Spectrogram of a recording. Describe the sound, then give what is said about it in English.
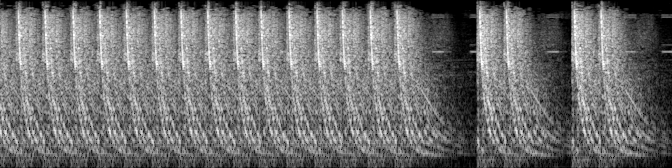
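A needle launcher weapon in a video game fires continuously, producing a long stream of loud, rapid, evenly spaced shots, then breaks off into two shorter bursts. “Needle launcher. This is our new weapon. Yeah, pretty cool, isn't it? You just press and hold the space bar and it continuously shoots.”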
